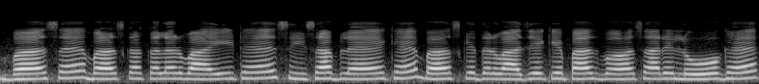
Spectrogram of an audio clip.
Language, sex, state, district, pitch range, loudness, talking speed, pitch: Hindi, female, Bihar, Patna, 250-270 Hz, -15 LUFS, 150 wpm, 260 Hz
